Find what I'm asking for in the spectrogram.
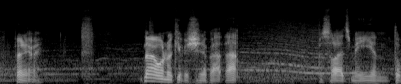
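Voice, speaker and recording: A man speaks at a very fast pace with very wide pitch swings, music playing in the background. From Australia. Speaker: esports league host and commentator. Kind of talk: live esports commentary chat. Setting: live stream. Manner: animated.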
